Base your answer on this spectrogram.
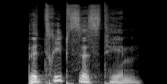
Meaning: operating system
- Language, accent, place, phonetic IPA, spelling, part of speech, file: German, Germany, Berlin, [bəˈtʁiːpszʏsˌteːm], Betriebssystem, noun, De-Betriebssystem.ogg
